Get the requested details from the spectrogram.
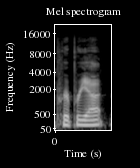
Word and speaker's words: Pripyat: Ukraine has a bunch of radiation sensors, particularly in the Chernobyl and Pripyat. Did I say that right? – I think so.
